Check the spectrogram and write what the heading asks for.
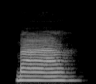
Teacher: In Vietnamese, there are 6 tones that can change the definition of a word. The mid-level tone, ma, means ghost. The high-rising tone, ma, means mother in the Southern Vietnamese dialect we speak at home.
